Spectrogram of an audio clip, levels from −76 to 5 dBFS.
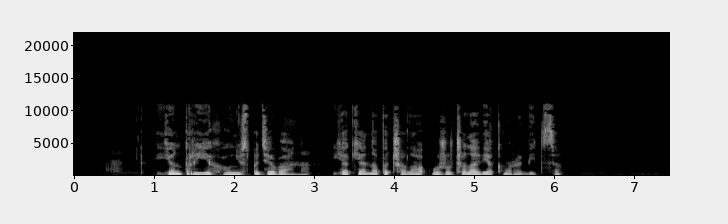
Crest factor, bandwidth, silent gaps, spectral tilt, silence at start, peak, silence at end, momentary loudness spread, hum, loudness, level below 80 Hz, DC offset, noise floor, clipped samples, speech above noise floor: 20 dB; 11.5 kHz; none; -6 dB/octave; 1.1 s; -4 dBFS; 1.35 s; 13 LU; none; -21 LUFS; -54 dBFS; under 0.1%; -73 dBFS; under 0.1%; 52 dB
